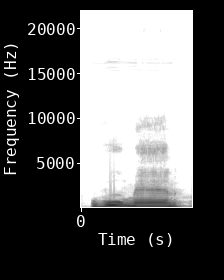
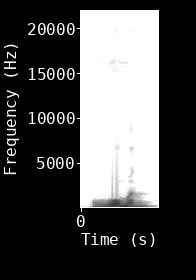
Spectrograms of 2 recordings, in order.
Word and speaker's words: woman: It is not woo man. It is not wman. It is woman. Woman. Next time say woman. Woman. So stress is on the first syllable.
